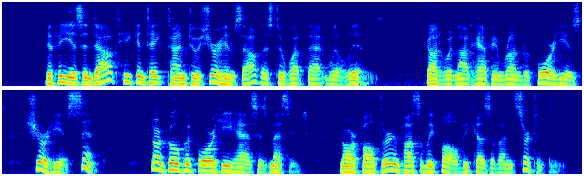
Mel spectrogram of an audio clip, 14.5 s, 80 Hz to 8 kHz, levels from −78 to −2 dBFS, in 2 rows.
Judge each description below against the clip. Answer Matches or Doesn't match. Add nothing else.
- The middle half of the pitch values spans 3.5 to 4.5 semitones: Matches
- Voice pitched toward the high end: Doesn't match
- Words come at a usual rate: Matches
